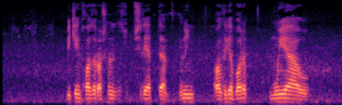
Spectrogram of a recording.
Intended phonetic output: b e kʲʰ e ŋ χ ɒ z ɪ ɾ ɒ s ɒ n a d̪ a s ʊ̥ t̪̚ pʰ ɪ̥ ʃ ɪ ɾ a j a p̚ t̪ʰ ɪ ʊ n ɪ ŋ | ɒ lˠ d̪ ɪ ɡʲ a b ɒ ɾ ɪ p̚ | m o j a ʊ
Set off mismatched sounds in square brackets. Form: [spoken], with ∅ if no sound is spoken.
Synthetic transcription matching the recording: b e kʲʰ e ŋ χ ɒ z ɪ ɾ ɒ [ʃ] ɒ n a d̪ a s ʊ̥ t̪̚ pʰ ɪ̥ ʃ ɪ ɾ a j a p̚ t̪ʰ ɪ ʊ n ɪ ŋ | ɒ lˠ d̪ ɪ ɡʲ a b ɒ ɾ ɪ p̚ | m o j a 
